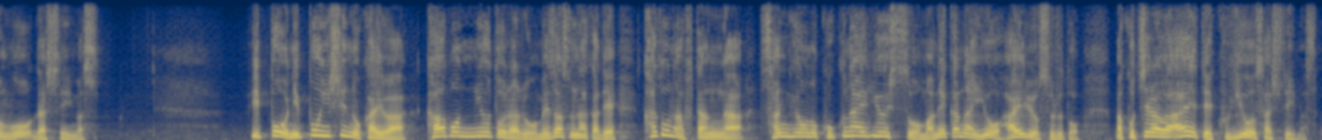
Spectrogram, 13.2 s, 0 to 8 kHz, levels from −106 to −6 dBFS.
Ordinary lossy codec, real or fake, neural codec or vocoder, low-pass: none; fake; codec, 16 kHz, 8 kbps, FunCodec, trained on Chinese and English, 25 frames a second; none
